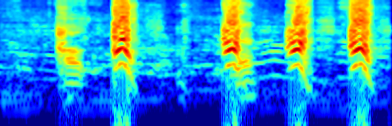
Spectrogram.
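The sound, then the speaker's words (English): A dog named Charlie barks in a quick series of about five sharp, loud barks with short pauses between them, the first one a bit softer and rising into the rest, in reply to an interviewer asking about his jumps at the weekend's regionals at the Tin Wolf Inn. “This is Radio Doc Dogs. Okay, so I'm going to interview Charlie. Hey, Charlie, how was your jumps this weekend?”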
